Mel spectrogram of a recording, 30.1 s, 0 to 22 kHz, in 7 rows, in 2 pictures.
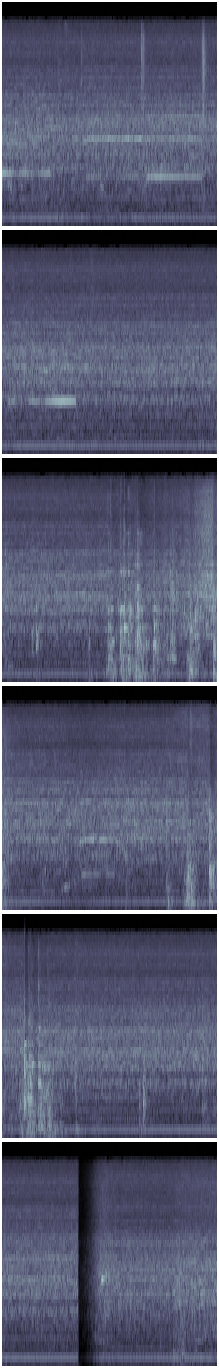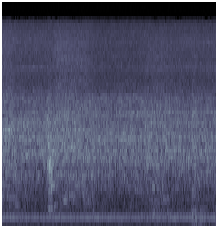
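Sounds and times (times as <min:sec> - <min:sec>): low machine hum: 0:00.0 - 0:30.0
machine knocks and clunks: 0:10.3 - 0:13.2, 0:16.2 - 0:18.8.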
